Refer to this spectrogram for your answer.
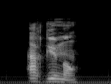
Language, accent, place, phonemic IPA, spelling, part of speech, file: French, France, Lyon, /aʁ.ɡy.mɑ̃/, arguments, noun, LL-Q150 (fra)-arguments.wav
- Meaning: plural of argument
